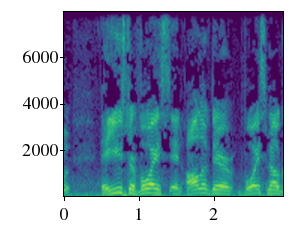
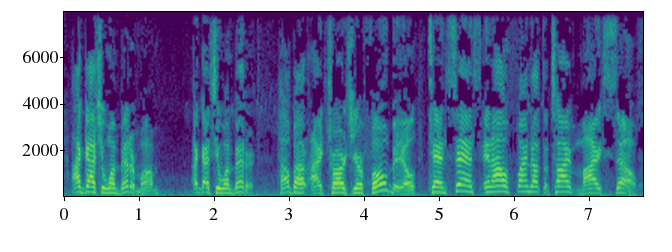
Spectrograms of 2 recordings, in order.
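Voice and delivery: pitched up, smug little smart-aleck; cheeky comeback; 5 semitones higher than usual. Retold or imitated. Eight-year-old talking back to his mother about the time, cheeky and pitched up. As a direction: sass your mom like a know-it-all eight-year-old. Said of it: "I said".

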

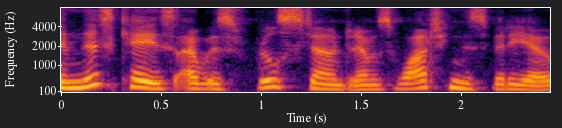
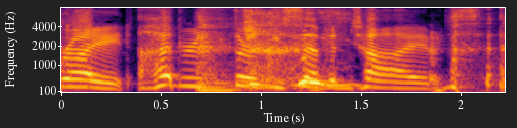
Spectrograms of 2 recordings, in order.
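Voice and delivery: mock director's call, higher and louder; demanding director; 4 semitones higher, 6 dB louder than usual. Director to an actor, mock demanding. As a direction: order another take with playful force.

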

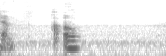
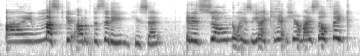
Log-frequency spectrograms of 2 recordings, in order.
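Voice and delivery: higher and louder, desperate; fed up and fleeing the noise; loud frantic complaint; 9 semitones higher, 7 dB louder than usual. Acted. Winky fleeing the noisy city.

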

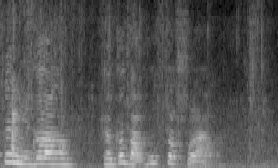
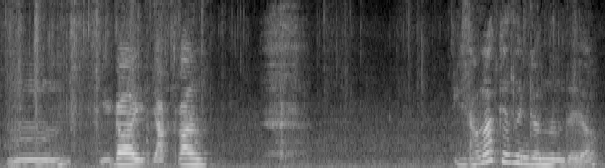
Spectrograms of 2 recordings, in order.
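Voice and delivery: normal talking voice

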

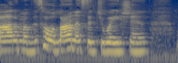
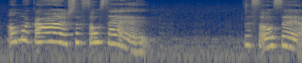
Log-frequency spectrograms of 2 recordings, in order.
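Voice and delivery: mock sympathy; 8 semitones higher, slower than usual. Imitating hotel clerk fake sympathy.

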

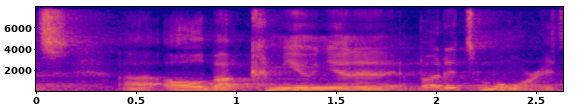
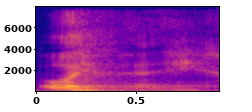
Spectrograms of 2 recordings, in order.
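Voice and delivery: weary sigh; 7 semitones lower than usual. Retold or imitated.

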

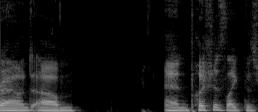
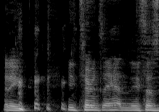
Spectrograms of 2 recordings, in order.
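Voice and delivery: ordinary delivery

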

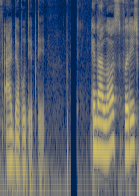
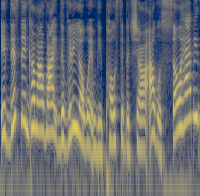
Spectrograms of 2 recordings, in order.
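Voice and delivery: excited; 9 semitones higher than usual. Real, not acted. Gushing over her finished strawberry.

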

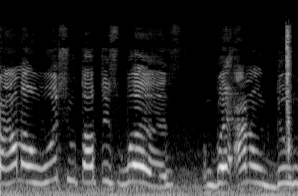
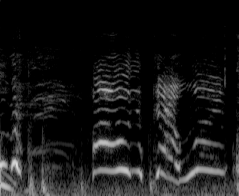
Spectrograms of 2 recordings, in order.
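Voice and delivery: high shocked squeal, laughing; shocked laughing disbelief; 9 semitones higher, 6 dB quieter, slower than usual. Real, not acted. Shocked at the monkeypox news.

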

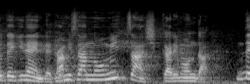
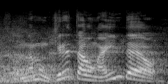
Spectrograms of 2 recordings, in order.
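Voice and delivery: ordinary talk, nothing marked

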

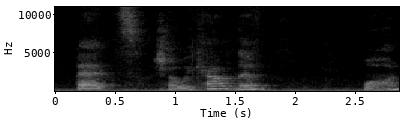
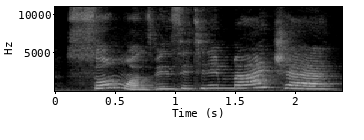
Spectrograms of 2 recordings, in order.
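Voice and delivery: higher mother bear voice; rumbling Mummy Bear; 8 semitones higher, 5 dB louder than usual. A narrator's reading. Mummy Bear grumbling about her eaten porridge. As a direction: grumble like an upset mama bear. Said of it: "rumbled Mummy Bear".

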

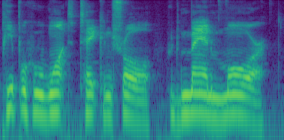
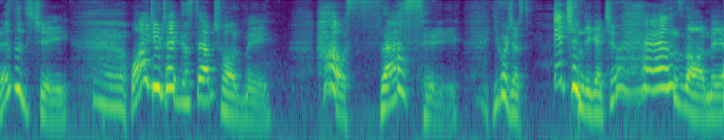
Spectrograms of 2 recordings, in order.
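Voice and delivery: high, showy theatrical diva voice; flamboyant diva; 8 semitones higher, 4 dB louder, slower than usual. Pretend. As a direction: camp it up like a star. Voicing flamboyant game character.

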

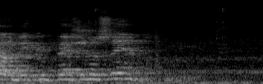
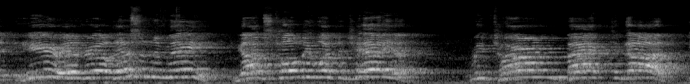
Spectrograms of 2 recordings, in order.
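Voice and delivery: louder, higher prophet's call; Samuel preaching; 7 semitones higher, 5 dB louder, slower than usual. Retold or imitated. Samuel calling Israel back to God, loud and higher. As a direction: thunder it out as Samuel. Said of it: "He said".

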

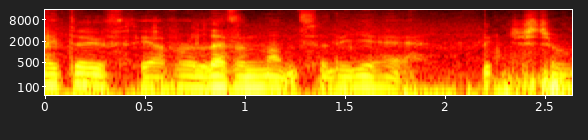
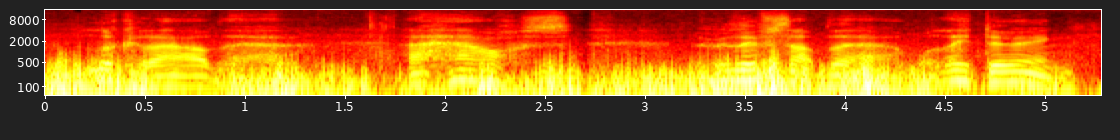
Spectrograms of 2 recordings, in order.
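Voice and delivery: excited; 3 semitones higher, 8 dB louder than usual. Real, not acted. Spots a house up the hill.

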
